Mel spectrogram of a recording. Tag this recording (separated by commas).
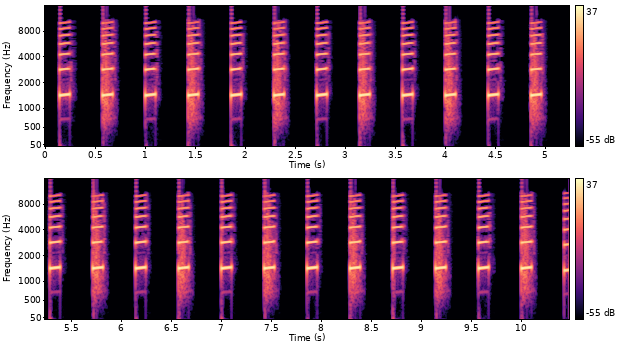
Music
